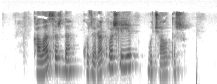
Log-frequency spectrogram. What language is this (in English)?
Mari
